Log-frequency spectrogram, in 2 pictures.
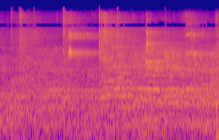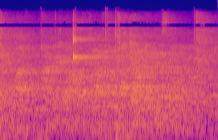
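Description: Badminton rally in a large hall: rackets strike the shuttlecock in sharp hits every second or so, with a few short squeaks of shoes on the court floor, over a steady background of voices.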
